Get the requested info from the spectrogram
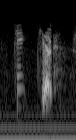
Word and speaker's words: Tietjerk: Nou, Tjerk, dat betekent trouwens kerk, Tjerk, maar Tietjerk. Zo, zo spreek je het uit, Hugo, hè? – Of, ik vind het moeilijk woord.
